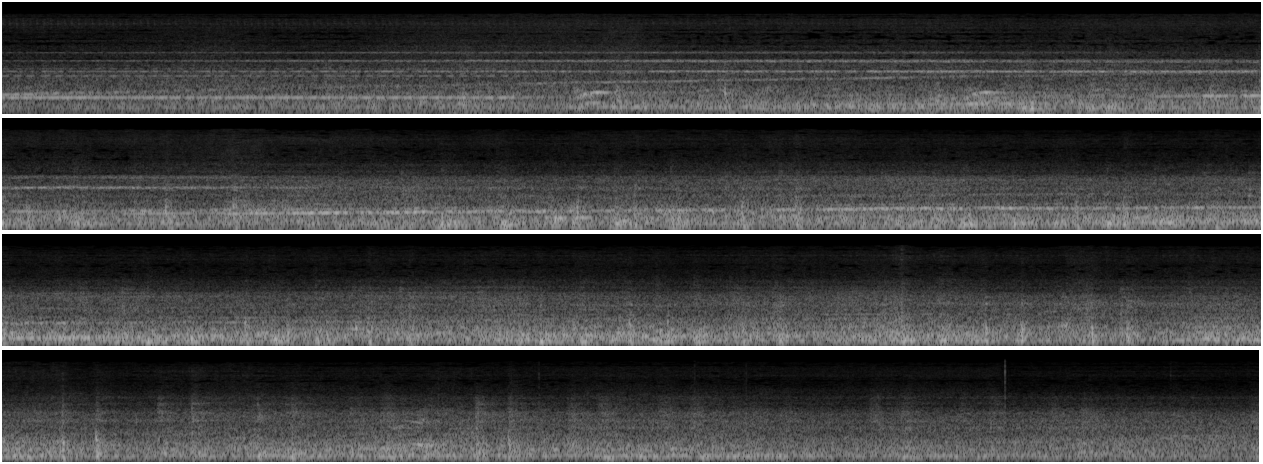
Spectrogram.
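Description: A JR West commuter electric train pulling out, its motors whining and rising in pitch as it gathers speed, under a constant rumble of wheels on rail as the cars pass.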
